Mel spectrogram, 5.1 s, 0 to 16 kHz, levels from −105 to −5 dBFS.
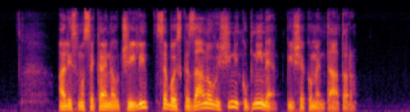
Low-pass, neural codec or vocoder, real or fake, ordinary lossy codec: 10.8 kHz; none; real; Opus, 24 kbps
